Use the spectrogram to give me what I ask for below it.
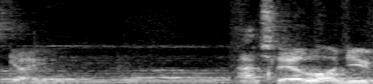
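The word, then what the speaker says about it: G8: It's pronounced gate, isn't it? Pronounced gate.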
